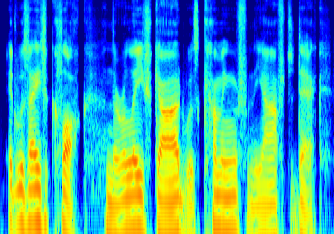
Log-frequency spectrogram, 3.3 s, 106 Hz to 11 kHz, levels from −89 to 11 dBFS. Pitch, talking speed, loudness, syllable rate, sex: 105 Hz, 250 wpm, -18 LUFS, 5.8 syllables/s, male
